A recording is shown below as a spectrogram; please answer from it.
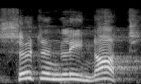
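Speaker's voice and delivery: indignant, emphatic tone. Quoting what is said in verse 2, voice raised a little. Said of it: "you know why I raised my voice there a little bit?".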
